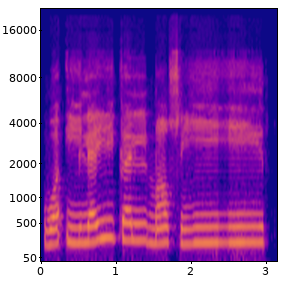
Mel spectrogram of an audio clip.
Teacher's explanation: صرف صاد میں آپ کو موٹا کرنا ہے، را میں موٹے والا فیس نہیں بنانا ہے، باریک والا فیس بنانا ہے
